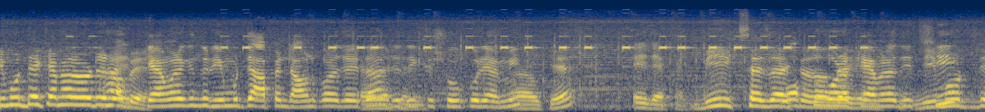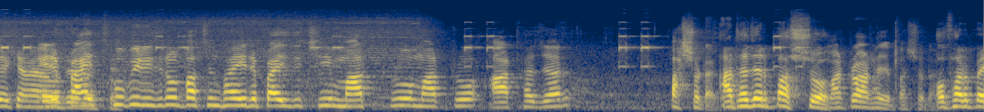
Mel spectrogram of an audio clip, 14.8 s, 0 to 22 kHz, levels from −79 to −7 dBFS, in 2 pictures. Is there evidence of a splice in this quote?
no; 0 cuts

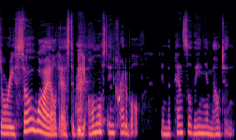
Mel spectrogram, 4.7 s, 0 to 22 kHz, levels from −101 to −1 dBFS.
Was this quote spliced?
no; 0 cuts

